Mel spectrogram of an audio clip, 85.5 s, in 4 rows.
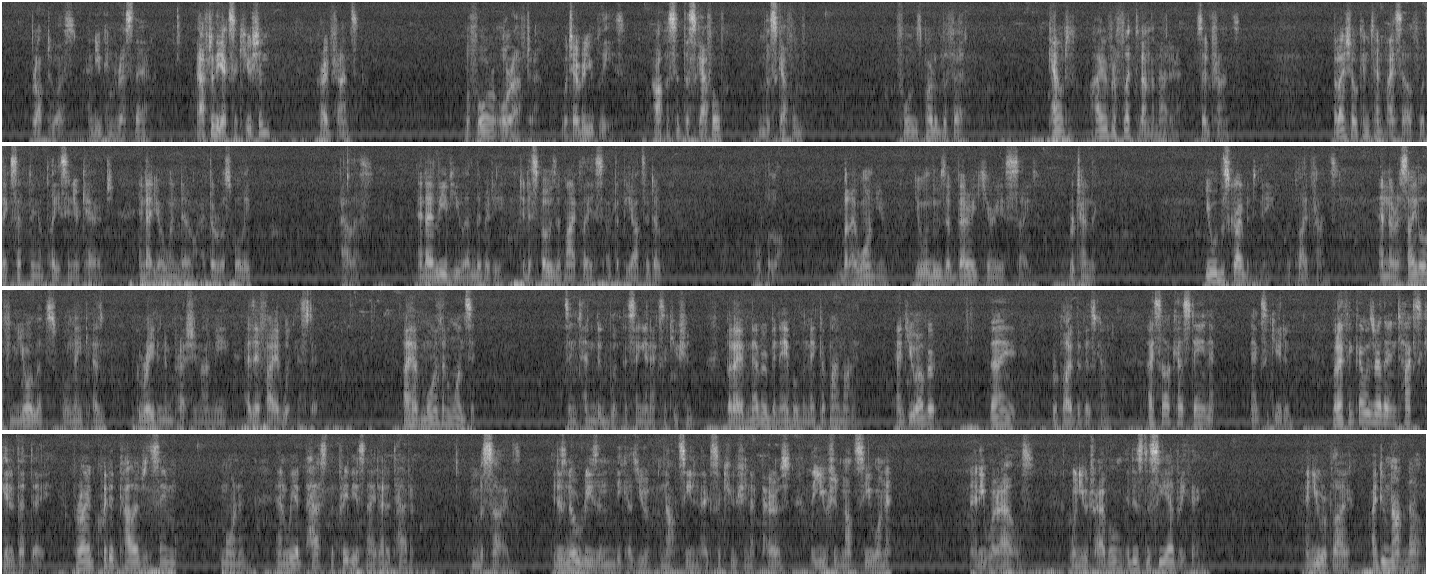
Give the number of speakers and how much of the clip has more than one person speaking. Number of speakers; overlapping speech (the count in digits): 1, no overlap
